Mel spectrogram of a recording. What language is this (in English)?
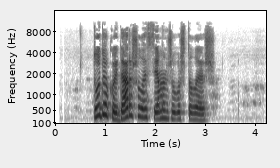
Mari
